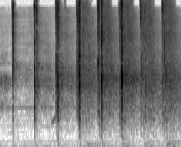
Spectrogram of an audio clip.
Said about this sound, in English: To give me your clap this way.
